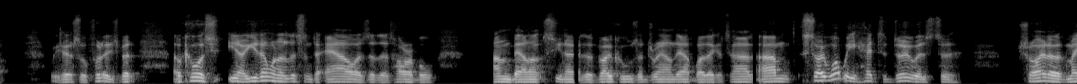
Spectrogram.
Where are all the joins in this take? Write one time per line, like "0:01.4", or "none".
0:07.5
